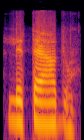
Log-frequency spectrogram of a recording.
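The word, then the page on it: Letrado: patua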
